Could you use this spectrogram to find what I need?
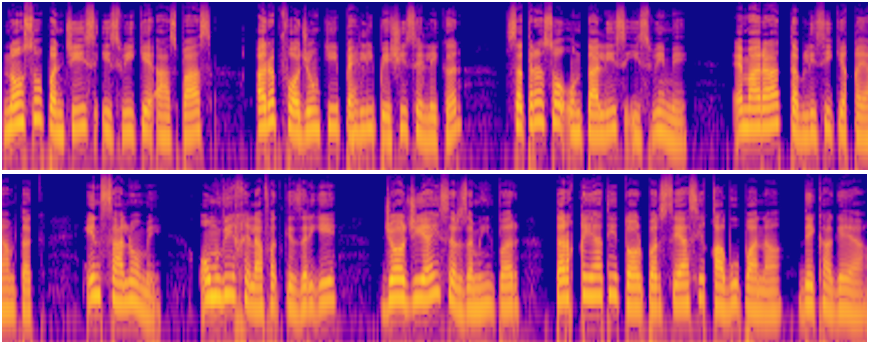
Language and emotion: Urdu, neutral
